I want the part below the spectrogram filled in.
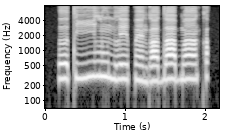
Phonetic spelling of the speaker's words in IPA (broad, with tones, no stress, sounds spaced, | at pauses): ə˨ t iː˨˦ l ũ˦˨ n l e˧ p ɛ̃˨ ɡ a˨ d a˧ b ã˦ k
